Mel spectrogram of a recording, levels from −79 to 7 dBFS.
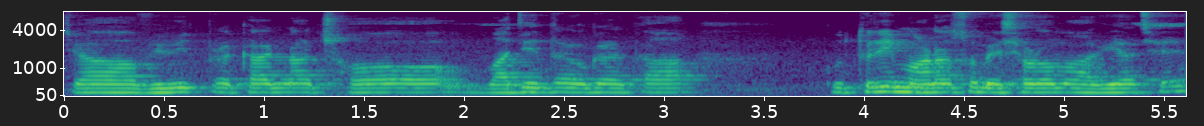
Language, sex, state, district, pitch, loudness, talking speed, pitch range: Gujarati, male, Gujarat, Valsad, 150 Hz, -16 LUFS, 120 wpm, 145-150 Hz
